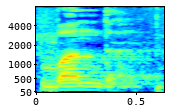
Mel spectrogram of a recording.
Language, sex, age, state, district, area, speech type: Hindi, male, 18-30, Bihar, Vaishali, rural, read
